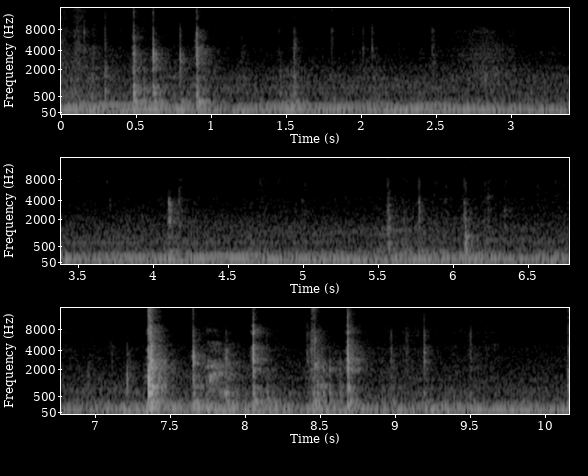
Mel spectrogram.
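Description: Needle-nose pliers clicking and ticking against the short cotter pin and metal of a bicycle disc brake caliper as the pin is worked loose, with a few sharp clicks early on and a cluster of louder clicks in the last few seconds. A low steady hum runs under the first half.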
